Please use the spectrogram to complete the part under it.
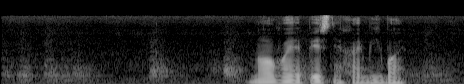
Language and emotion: Russian, neutral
